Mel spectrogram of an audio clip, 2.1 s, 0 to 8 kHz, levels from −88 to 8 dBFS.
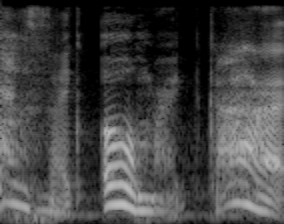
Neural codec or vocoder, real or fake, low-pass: none; real; 7.2 kHz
